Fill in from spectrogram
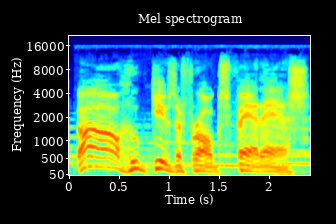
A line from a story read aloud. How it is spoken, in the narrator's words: He snarled at his own brother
